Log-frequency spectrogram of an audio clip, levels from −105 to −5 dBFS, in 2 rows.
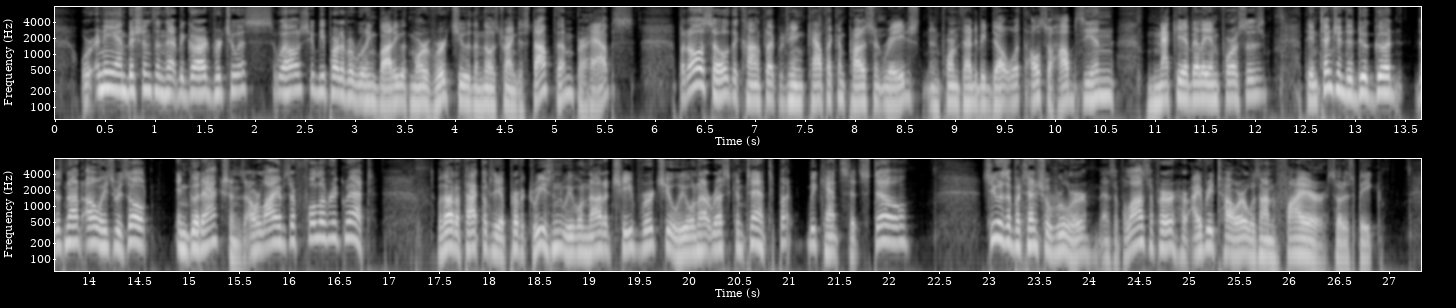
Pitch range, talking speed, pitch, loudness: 130-190 Hz, 225 wpm, 160 Hz, -26 LUFS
